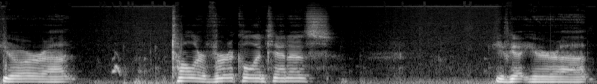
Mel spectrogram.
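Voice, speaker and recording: A man giving an informal explanatory lesson as an instructor, deliberate and halting, with long pauses. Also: medium pitch, steady tone, a little hiss or hum, rough recording.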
